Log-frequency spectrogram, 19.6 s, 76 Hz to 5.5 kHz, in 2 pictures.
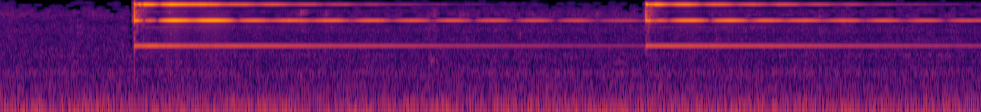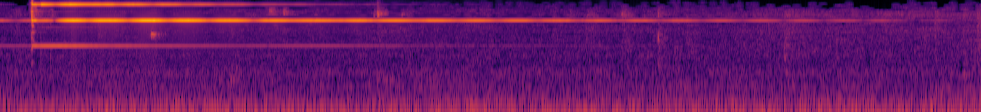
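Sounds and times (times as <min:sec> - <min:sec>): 
quiet low rumble: 0:00.0 - 0:19.6
meditation gong ringing to end a meditation: 0:01.4 - 0:19.6.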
